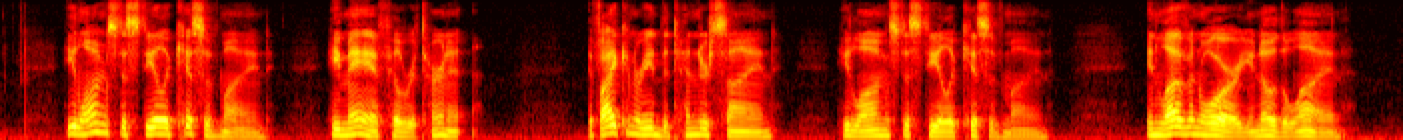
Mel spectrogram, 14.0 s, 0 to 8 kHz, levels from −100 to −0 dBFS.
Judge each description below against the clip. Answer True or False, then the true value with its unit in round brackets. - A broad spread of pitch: True (5.8 semitones)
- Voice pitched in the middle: False (115 Hz)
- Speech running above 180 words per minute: False (155 wpm)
